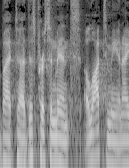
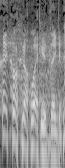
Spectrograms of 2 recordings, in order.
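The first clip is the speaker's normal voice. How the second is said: laughing; 8 semitones higher, faster than usual. Real, not acted. Laughing through the line.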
